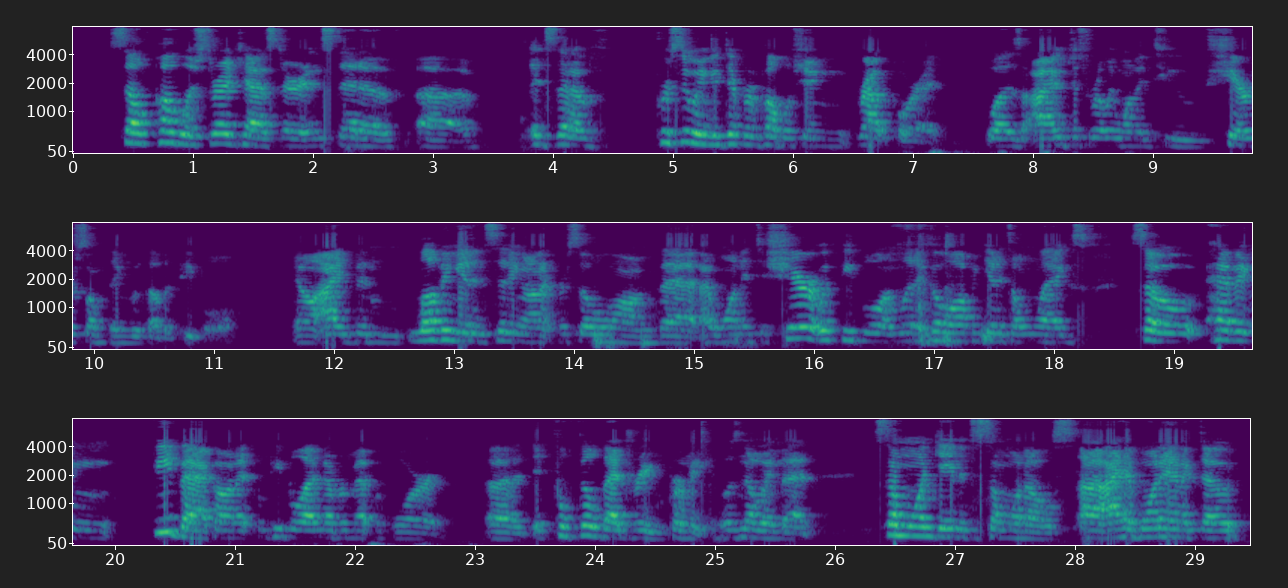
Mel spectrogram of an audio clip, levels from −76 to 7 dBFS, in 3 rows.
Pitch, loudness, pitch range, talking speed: 190 Hz, -26 LUFS, 175-225 Hz, 185 wpm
